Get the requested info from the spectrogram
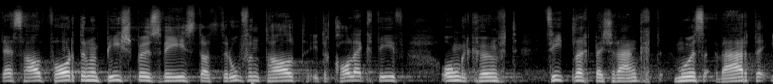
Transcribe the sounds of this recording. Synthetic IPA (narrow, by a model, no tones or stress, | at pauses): d̥ɛshɑlpfɔɾdəɾməbiːʃpiːlsviːsd̥ɑsd̥əɾuːfənthɑltʰɪ̰d̥əkʰɔlɛktiːf | ʔʊntəɾkʰʏnft | t͡siːtlɪχb̥eʃɾaŋktmuəsvɛɾd̥ə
